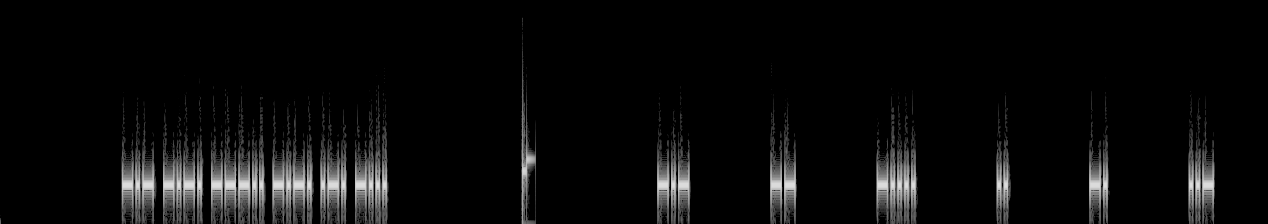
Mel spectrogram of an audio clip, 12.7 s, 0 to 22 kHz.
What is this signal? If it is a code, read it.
Morse code, heard as a keyed tone, about 36 wpm, spaced as for 15 wpm, 700 Hz. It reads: KC8CRB KM6INU
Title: USA Call Signs - 8x Character Spacing - 35wpm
